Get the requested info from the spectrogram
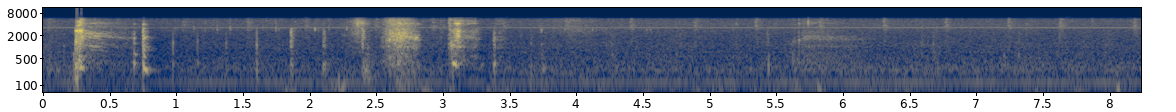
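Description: Yorkshire terrier making short sniffs and snorts while rolling and wriggling on its back on carpet. There are two sharp ones at the start, a quick run of about three a couple of seconds later, and a fainter one past the middle, over a steady low fan hum.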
